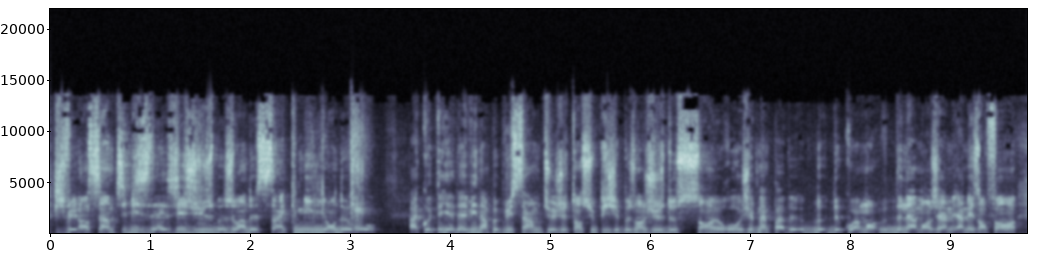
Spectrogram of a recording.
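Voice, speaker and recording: A young male comedian with a notably high voice tells a run of stand-up jokes quickly, with fairly even intonation overall. As he tells each story, he acts out every character's lines himself, shifting his pitch up or down for each one.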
